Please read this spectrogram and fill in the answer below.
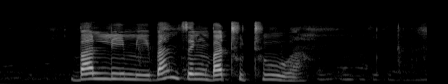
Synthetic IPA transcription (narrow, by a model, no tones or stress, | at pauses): balimibant͡sʼeŋ̩batʰutʰuːa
